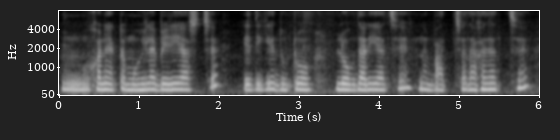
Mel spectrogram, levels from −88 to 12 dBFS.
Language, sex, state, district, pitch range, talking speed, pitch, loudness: Bengali, female, West Bengal, Cooch Behar, 205-215 Hz, 140 wpm, 210 Hz, -16 LUFS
